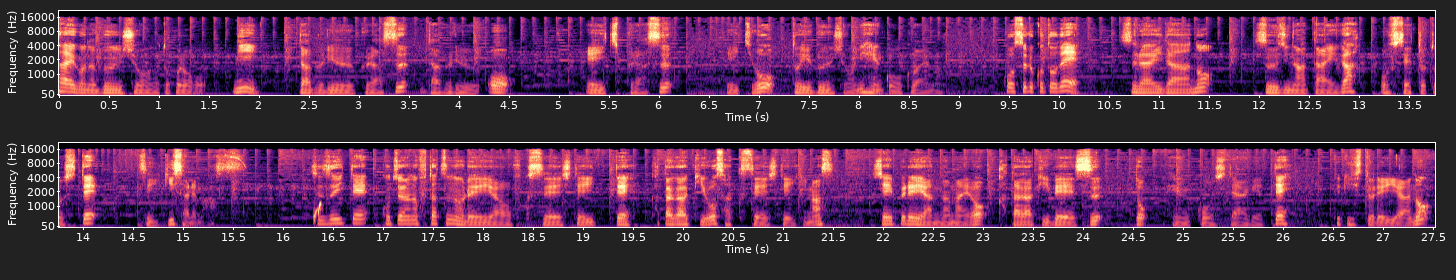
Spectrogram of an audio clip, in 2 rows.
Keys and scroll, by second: 0.0 space, 0.0 ;, 8.5-9.3 typing, 10.3-11.1 typing, 15.9-16.7 typing, 17.5 super+d, 18.2 super+], 18.4 super+[, 20.2 Return, 20.4-23.3 typing, 26.4 shift+Right, 26.4 super+c.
